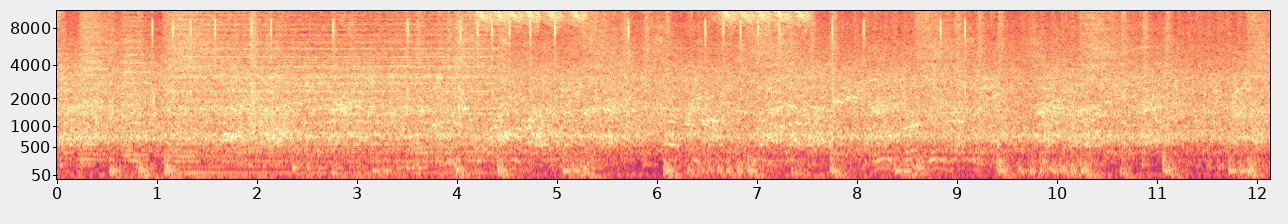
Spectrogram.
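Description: Stadium crowd in EA Sports College Football 26 roaring in a dense, continuous wall of cheering and yelling as the defense holds in the red zone, loud and sustained, with a commentator's voice mixed in.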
